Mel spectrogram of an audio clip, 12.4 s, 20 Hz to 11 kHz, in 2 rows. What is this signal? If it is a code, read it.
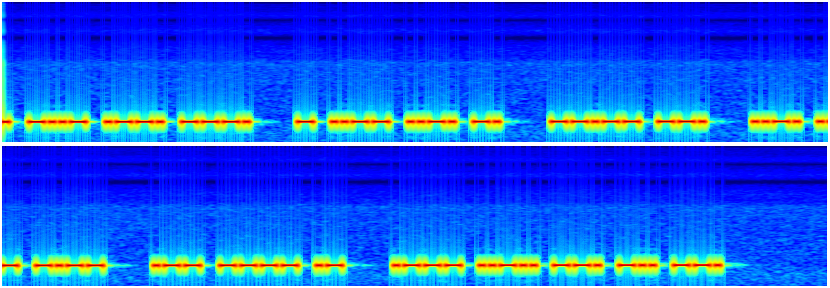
Morse code (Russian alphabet), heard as a keyed tone, hand-sent with a paddle, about 31 wpm, 510 Hz. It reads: … ТЮФН ЪГ ФАЫ ВША ЙЭГДГ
